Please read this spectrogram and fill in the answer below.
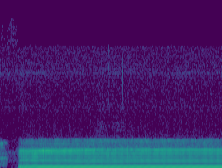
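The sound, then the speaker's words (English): A voice hums one low note for about three seconds: a steady monotone, rich in overtones, holding the same pitch and loudness throughout with no other sound. “just holding one note on what they call a monotone and not trying to be musical or whatnot”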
